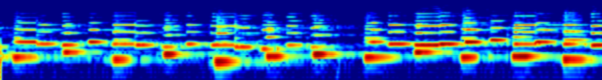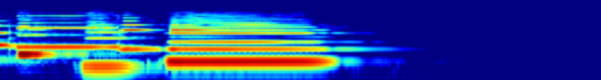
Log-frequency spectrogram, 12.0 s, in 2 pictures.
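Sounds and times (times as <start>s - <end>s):
clarinets playing a march: 0.0s - 9.3s.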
